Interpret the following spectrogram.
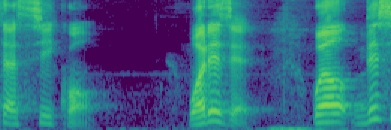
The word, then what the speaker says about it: SQL: Now, SQL stands for Structured Query Language, and it's pronounced as SQL.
